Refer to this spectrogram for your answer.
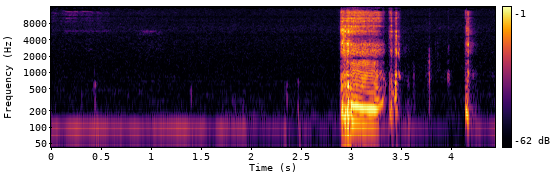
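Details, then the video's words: ['Bailey, an 8-week-old female Beagle puppy, asleep indoors and snoring loudly: one harsh, rasping, broadband snore with a buzzy low rattle, followed by a few soft clicks and small breathy snuffles, over a steady low electrical hum.'] "Beagle puppy bailey asleep loud snoring"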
